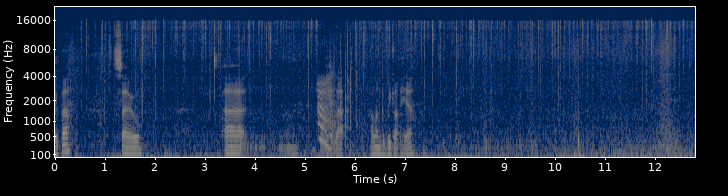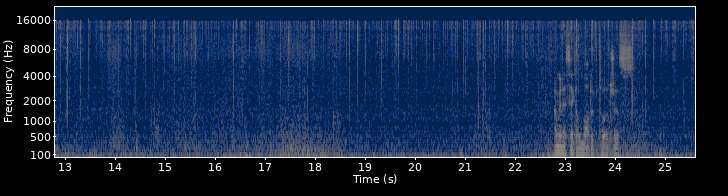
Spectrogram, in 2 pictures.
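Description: A fire crackles in a metal barrel.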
